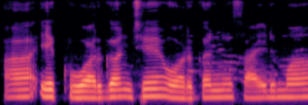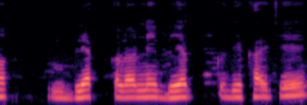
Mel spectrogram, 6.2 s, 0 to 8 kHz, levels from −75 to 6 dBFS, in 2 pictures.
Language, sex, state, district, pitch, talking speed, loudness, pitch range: Gujarati, male, Gujarat, Gandhinagar, 150 Hz, 135 wpm, -17 LUFS, 140-160 Hz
